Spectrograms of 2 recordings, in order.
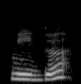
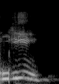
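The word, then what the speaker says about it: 右: Kanan itu Miga. Mi. Migi. Hai, Migi.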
